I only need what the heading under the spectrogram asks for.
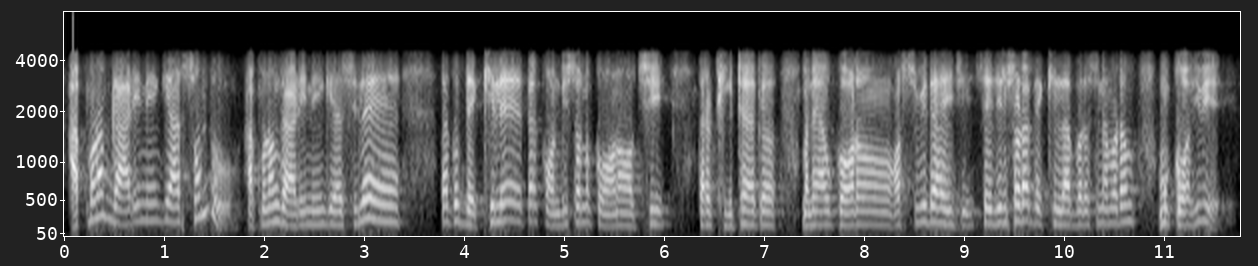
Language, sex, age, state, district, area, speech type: Odia, male, 60+, Odisha, Kandhamal, rural, conversation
